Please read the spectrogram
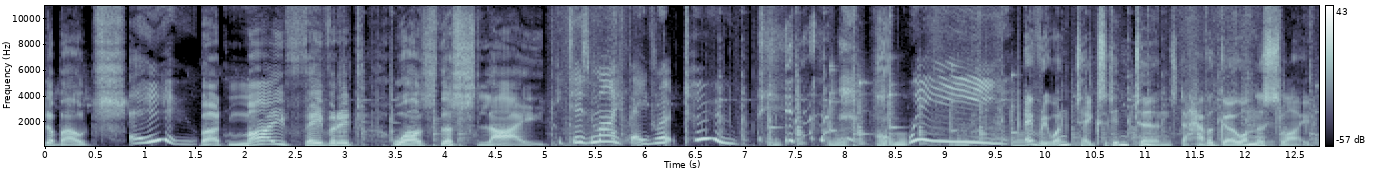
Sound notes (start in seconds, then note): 7.1 laughs; 8.0 oinks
